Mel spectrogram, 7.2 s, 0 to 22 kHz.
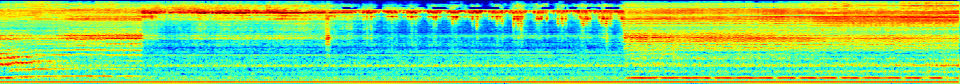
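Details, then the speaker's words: Taotronics TT-IC001 nugget ice maker, about 7 months old, at the start of the cycle with no ice being made. Low hum with a sustained, wavering high screech from the mushroom-head ice extrusion head at the top. "discovered the noise was coming from where it was trying to push up the ice through the top unit, right up in here."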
